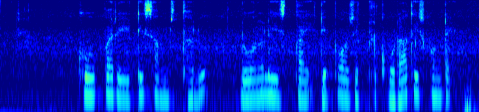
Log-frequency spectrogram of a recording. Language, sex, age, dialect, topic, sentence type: Telugu, female, 46-50, Utterandhra, banking, statement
